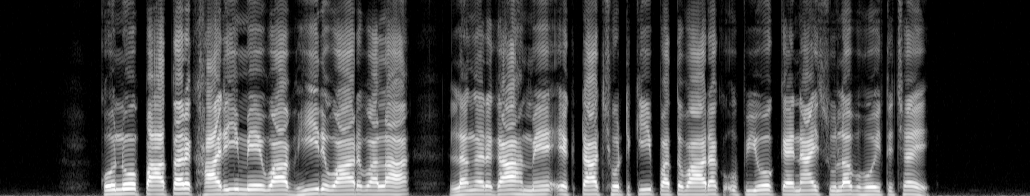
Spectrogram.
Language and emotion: Maithili, neutral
